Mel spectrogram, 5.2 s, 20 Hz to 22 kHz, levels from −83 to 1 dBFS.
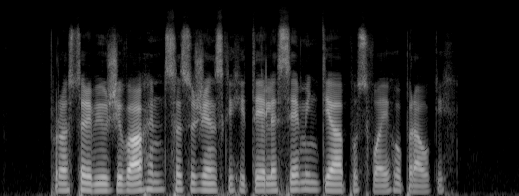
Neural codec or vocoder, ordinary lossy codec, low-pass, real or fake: vocoder, 44.1 kHz, 128 mel bands, Pupu-Vocoder; none; 19.8 kHz; fake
